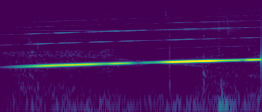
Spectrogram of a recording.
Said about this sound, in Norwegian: Altså Brannalarmen gikk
